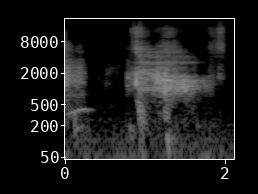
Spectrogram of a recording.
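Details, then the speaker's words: A pet snoring in the background of a room, heard faintly. "but she's snoring back there. If you can hear her."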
